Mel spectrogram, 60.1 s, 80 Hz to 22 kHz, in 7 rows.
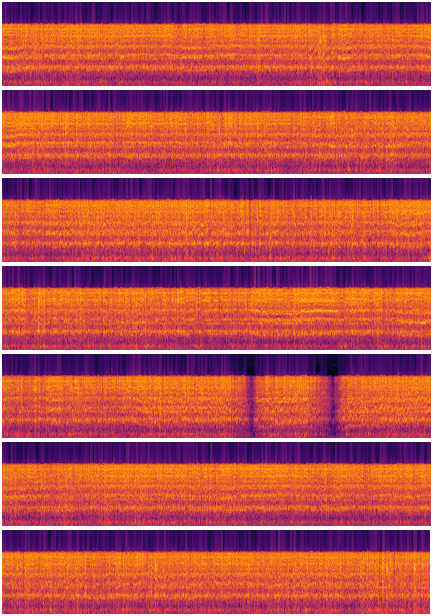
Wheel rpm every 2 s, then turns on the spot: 230, 230, 230, 220, 230, 230, 230, 220, 220, 220, 230, 230, 230, 230, 220, 220, 220, 220, 220, 150, 120, 190, 230, 230, 230, 230, 230, 220, 220, 230.
none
